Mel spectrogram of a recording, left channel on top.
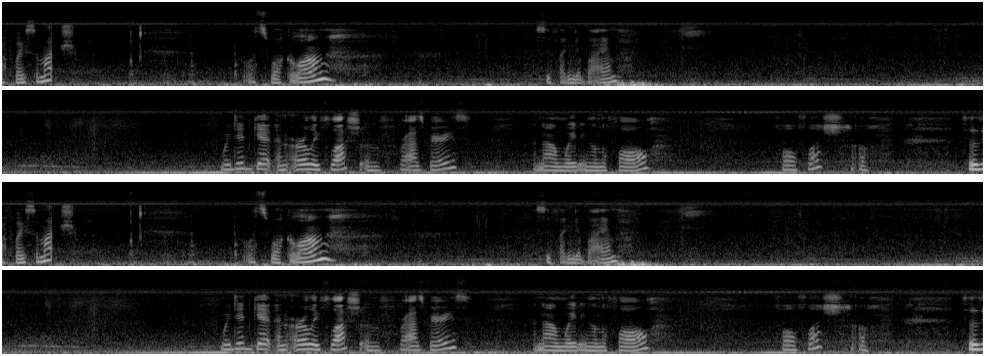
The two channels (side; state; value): right; noise; hiss, 22 dB below the sound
